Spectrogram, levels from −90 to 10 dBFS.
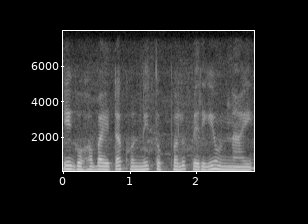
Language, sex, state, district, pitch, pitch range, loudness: Telugu, female, Andhra Pradesh, Srikakulam, 190 Hz, 180-200 Hz, -17 LUFS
